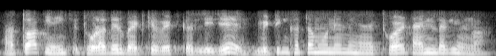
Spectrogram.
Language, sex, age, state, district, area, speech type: Hindi, male, 18-30, Madhya Pradesh, Betul, rural, conversation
